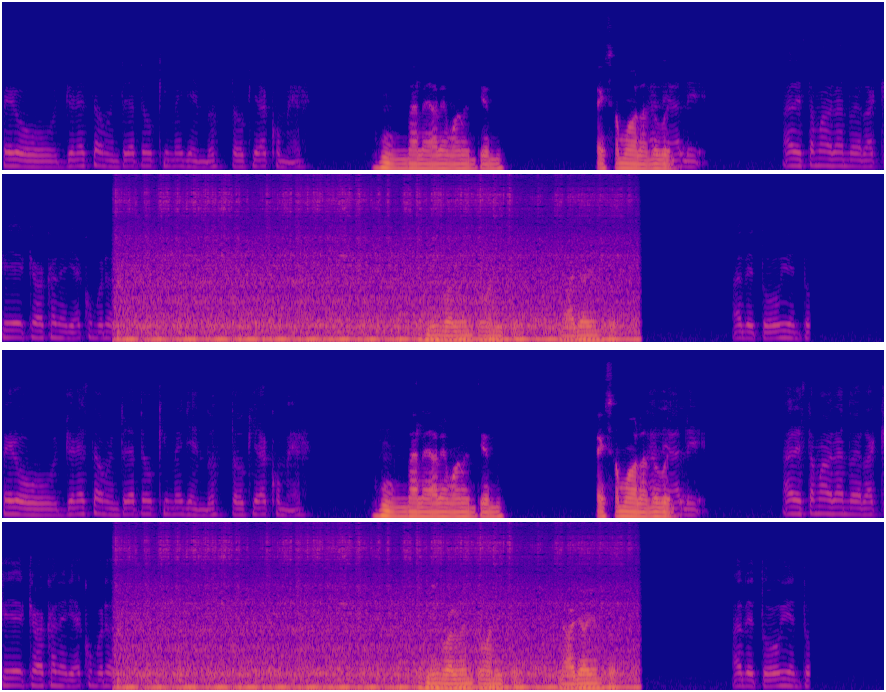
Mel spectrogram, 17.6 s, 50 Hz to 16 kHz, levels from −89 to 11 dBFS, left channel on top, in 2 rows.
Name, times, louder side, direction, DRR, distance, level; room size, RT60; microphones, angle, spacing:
voice 1, 0.0-3.1 6.4-7.0 7.8-10.8 11.2-12.6 16.1-16.9, right 2 dB, 75° right, 2.5 m, -49 dB
voice 2, 3.7-5.0 5.9-6.7 13.0-14.0 14.4-15.0, right 3 dB, 30° right, 0.4 m, -28 dB
sound 1, 9.9-15.2, equal, ahead, 0.7 m, -31 dB
head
